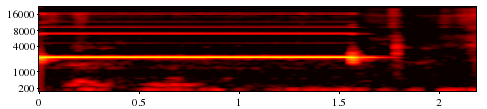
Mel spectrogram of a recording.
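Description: A digital multimeter sounds a steady, clear high-pitched continuity beep for about a second and a half while checking the coil of a Drean Next Eco Inverter washing machine, then cuts off, leaving low background murmur.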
